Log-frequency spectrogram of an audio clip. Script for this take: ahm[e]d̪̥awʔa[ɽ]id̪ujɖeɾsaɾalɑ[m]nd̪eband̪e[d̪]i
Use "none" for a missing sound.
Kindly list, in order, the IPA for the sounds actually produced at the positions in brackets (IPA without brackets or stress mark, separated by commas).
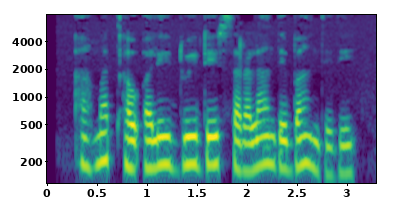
a, l, none, d̪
